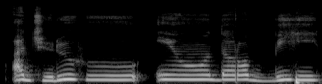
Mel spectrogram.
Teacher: Noon is having ikhfa here, that's why inda we can't read it clear. Ra is heavy because of having fatha on the top. · Okay, if it's at the end and it's sakina, then there will be strong qalqala. And ha, we are stretching the sound of the letter ha dhamma hu up to 2 counts, because this is inverted dhamma, and we know that vertical harkat are such that we read by stretching them up to 1 alif or 2 harkat.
